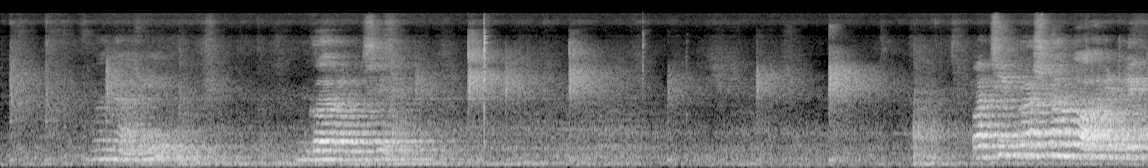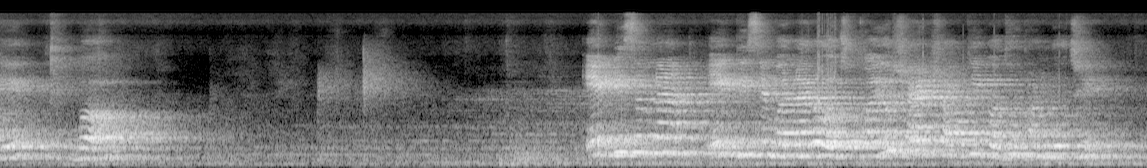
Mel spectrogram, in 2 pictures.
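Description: A woman speaks clearly, teaching aloud, close by.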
